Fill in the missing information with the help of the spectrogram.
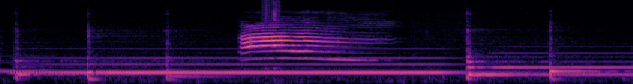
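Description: A cat gives a long, drawn-out whining meow that swells brighter and higher in the middle, punctuated by a few sharp clicks, with no one talking.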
